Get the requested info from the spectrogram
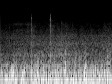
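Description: Wind buffeting the microphone of a handlebar-mounted camera while cycling along a road, a steady low rumble with road noise underneath and two faint ticks about half a second and a second in.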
